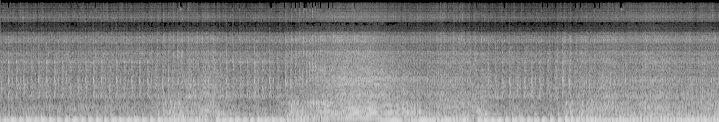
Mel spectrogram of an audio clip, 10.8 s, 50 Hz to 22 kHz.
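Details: Polaris 330 Trail Boss single-cylinder ATV at idle has a strange noise from the CVT/clutch area or engine, a rough, busy rattle that disappears when throttle is applied; cause unknown.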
